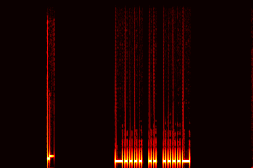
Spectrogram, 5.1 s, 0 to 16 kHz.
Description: Morse code, heard as a keyed tone, about 25 wpm, 700 Hz. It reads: 6I4
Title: Three Challenging Letter-Number Combinations 25wpm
